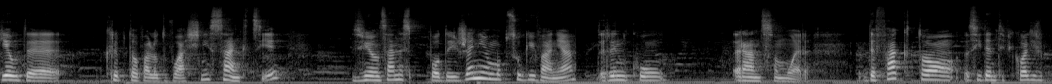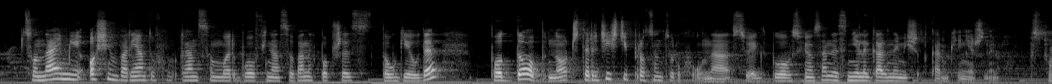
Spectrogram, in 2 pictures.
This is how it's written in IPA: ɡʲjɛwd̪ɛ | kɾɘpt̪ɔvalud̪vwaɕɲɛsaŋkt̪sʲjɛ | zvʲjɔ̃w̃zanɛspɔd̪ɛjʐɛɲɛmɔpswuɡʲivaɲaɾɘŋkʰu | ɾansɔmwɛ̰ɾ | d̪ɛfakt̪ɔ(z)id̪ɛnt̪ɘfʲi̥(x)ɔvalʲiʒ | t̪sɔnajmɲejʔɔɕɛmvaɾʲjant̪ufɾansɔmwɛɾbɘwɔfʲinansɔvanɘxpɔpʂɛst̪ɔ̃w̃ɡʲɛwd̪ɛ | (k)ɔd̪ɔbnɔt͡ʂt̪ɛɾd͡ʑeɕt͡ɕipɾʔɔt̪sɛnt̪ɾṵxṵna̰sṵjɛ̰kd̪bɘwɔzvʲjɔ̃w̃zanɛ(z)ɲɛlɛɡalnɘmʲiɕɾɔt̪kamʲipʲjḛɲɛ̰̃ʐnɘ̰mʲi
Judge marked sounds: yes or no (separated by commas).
yes, no, no, yes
